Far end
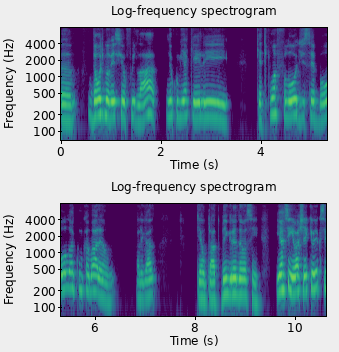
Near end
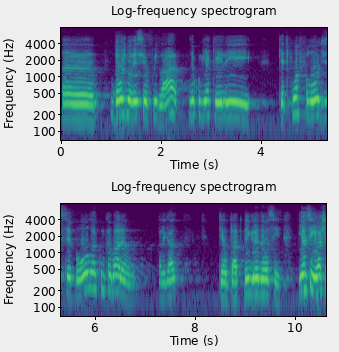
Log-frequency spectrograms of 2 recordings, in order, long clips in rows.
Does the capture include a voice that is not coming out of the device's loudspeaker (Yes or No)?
No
